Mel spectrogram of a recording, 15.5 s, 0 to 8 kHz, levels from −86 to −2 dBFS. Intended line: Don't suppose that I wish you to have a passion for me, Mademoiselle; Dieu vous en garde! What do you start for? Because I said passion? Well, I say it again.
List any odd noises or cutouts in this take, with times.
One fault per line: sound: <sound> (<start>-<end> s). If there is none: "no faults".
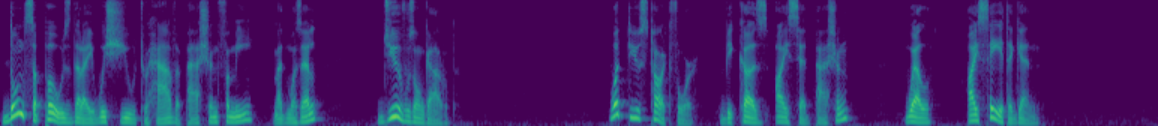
no faults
